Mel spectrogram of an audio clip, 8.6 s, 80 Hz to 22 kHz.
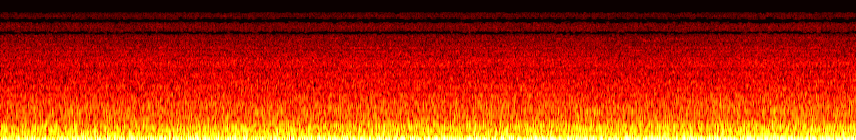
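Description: Single-engine Cessna 172's piston engine and propeller droning steadily as heard inside the cabin, at reduced power on final approach to land.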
